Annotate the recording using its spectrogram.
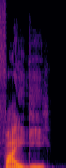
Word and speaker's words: Feige: You say Feig? – How do you say his name? – It's Feige.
